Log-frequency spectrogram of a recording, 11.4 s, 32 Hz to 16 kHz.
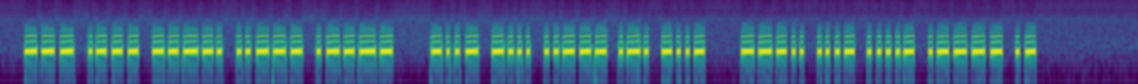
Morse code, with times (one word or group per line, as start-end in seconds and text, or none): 0.2-3.9 OJ921
4.3-7.0 XB2RX
7.4-10.4 8V41A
